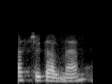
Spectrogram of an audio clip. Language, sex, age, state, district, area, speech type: Punjabi, female, 30-45, Punjab, Jalandhar, urban, conversation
